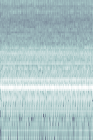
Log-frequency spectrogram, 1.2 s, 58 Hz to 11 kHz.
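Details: EMT skills station with a simulated apneic adult who has a pulse of 60 and a mouth full of secretions: steady motor drone with a constant hum as the portable suction unit is turned on to clear the airway; portable suction unit running.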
